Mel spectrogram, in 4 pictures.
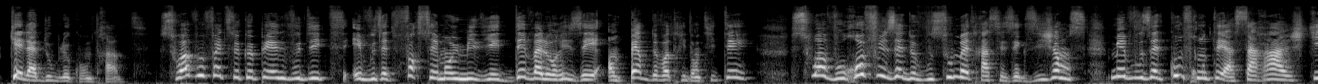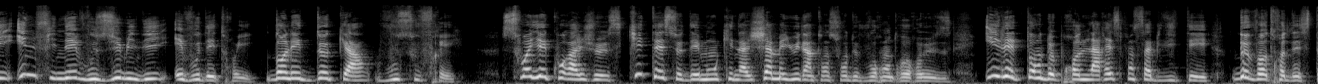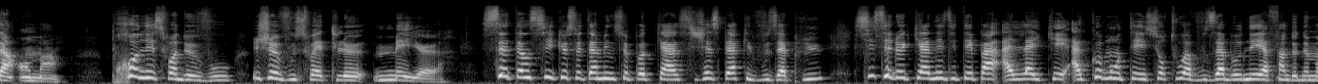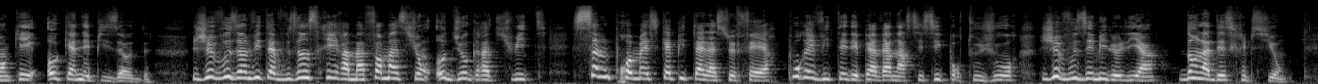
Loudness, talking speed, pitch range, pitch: -17 LUFS, 175 wpm, 205-290 Hz, 245 Hz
